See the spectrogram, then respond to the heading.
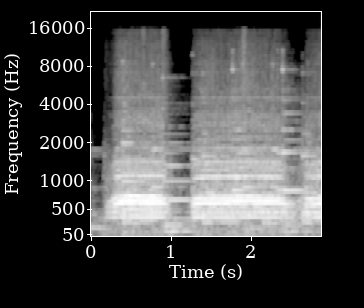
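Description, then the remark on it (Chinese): A steam train whistle sounds in long, loud, steady blasts: one, then a longer second, and a third just starting. Each blast is a rich, multi-toned hoot with a low rumble beneath and no talking. “不然我们去坐蒸汽火车好吗？”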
